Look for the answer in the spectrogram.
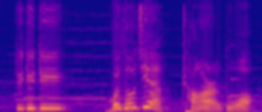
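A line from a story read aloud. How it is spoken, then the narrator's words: Loud. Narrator (Chinese): 小老虎大声地对长耳朵兔说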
